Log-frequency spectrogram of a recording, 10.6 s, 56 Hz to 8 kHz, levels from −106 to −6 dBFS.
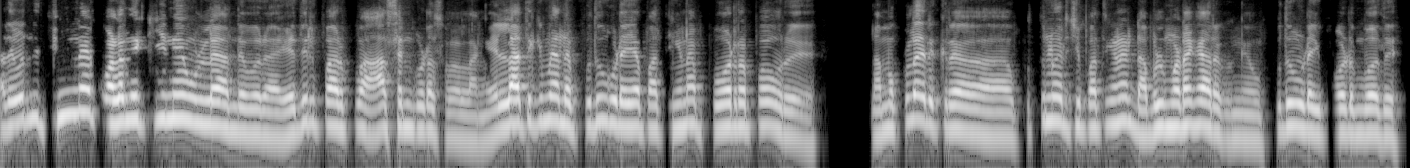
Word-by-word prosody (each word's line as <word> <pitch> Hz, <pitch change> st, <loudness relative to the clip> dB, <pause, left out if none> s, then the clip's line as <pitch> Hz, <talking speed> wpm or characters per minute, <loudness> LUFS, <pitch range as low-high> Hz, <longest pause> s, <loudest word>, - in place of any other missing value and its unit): அது -, -, -2 dB
வந்து 245 Hz, +1 st, -2 dB
சின்ன 280 Hz, +3 st, +4 dB
குழந்தைக்குன்னே 235 Hz, +2 st, +4 dB
உள்ள 210 Hz, -1 st, +2 dB
அந்த 170 Hz, -1 st, -2 dB
ஒரு 155 Hz, -1 st, -1 dB, 0.2 s
எதிர்பார்ப்பு, 195 Hz, -2 st, -1 dB
ஆசைன்னு 180 Hz, 0 st, -2 dB
கூட 175 Hz, 0 st, -1 dB
சொல்லலாங்க. 135 Hz, -2 st, -8 dB
எல்லாத்துக்குமே 215 Hz, +3 st, +4 dB
அந்த 195 Hz, -2 st, +1 dB
புது 195 Hz, +3 st, -3 dB
உடையை 190 Hz, -1 st, +3 dB
பார்த்தீங்கன்னா, 185 Hz, +3 st, -3 dB
போடுறப்போ 190 Hz, +1 st, 0 dB
ஒரு 150 Hz, -2 st, -3 dB, 0.6 s
நமக்குள்ள 180 Hz, +9 st, -2 dB
இருக்குற 185 Hz, -2 st, -1 dB, 0.5 s
புத்துணர்ச்சி 205 Hz, +2 st, -3 dB
பார்த்தீங்கன்னா 205 Hz, +4 st, -2 dB
டபிள் 185 Hz, +5 st, +1 dB
மடங்கா 200 Hz, +1 st, +4 dB
இருக்குங்க, 140 Hz, -3 st, -5 dB, 0.2 s
புது 185 Hz, +3 st, -2 dB
உடை 170 Hz, -2 st, +1 dB
போடும்போது. 160 Hz, -2 st, -1 dB
190 Hz, 160 wpm, -23 LUFS, 175-210 Hz, 0.6 s, சின்ன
